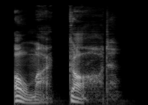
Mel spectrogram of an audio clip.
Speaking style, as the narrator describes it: Ignatius muttered

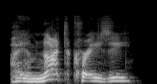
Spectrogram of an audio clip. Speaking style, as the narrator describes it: Fitz snarled

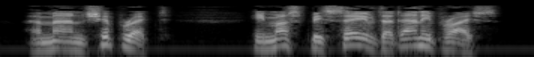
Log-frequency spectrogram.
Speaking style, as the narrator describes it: in an agitated voice exclaimed

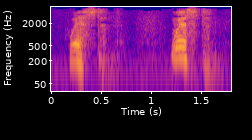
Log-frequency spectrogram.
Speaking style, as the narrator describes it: he gasped

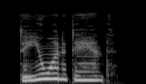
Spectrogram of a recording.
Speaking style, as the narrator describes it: asked wistfully

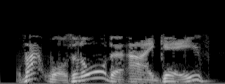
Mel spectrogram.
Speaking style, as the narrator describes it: roared Hammond Pork

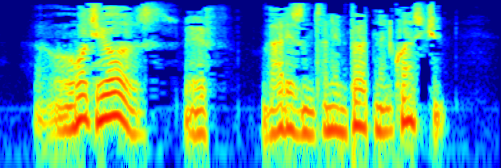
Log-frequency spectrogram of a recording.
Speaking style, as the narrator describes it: smiled

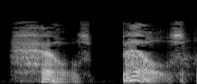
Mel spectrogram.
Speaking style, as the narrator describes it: I breathed

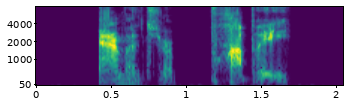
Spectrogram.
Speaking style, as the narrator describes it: Namshiel snarled

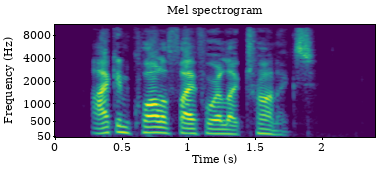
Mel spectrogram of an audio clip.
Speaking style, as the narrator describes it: Carl said firmly

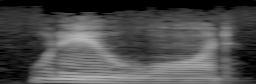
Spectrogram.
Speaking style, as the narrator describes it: Foyle growled

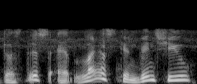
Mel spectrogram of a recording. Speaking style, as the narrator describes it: at great length I cried triumphantly

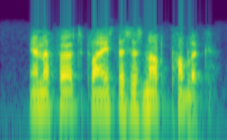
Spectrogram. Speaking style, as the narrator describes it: Dagenham snapped

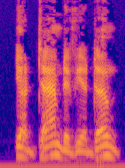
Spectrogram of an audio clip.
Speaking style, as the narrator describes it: chuckled he, very amused

